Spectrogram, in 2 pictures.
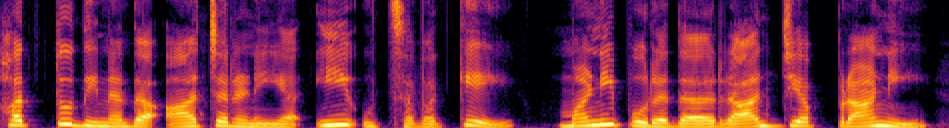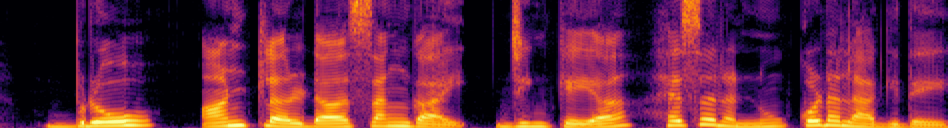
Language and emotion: Kannada, neutral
